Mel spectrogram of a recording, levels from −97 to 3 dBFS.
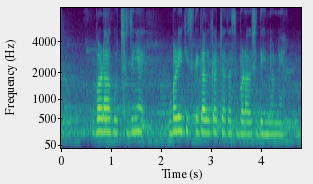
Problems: constant background noise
